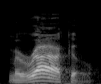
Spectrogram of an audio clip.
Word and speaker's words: Morocco: few friends listening Ino Maro putting awah in the beginning M the ra a short o sound ra real strong and then Co Co quick fading tense o o Morocco so those countries right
